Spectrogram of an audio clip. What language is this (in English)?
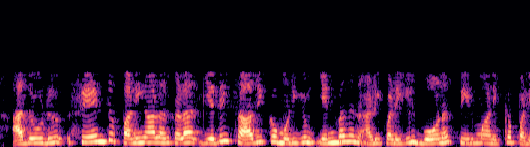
Tamil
